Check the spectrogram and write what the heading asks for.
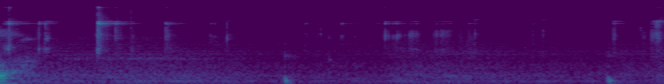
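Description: Faint scattered clicks and light scraping of copper mechanical-mod parts handled in the fingers as a piece is guided down inside the copper tube.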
